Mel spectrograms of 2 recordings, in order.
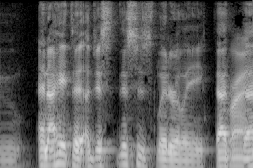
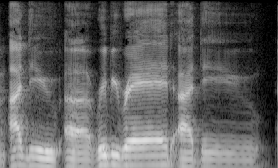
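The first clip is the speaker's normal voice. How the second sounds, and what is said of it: Silly put-on Southern-style accent. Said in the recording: “That accent is just, that's my idiot fun accent ... It's not Gomer not Pyle”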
